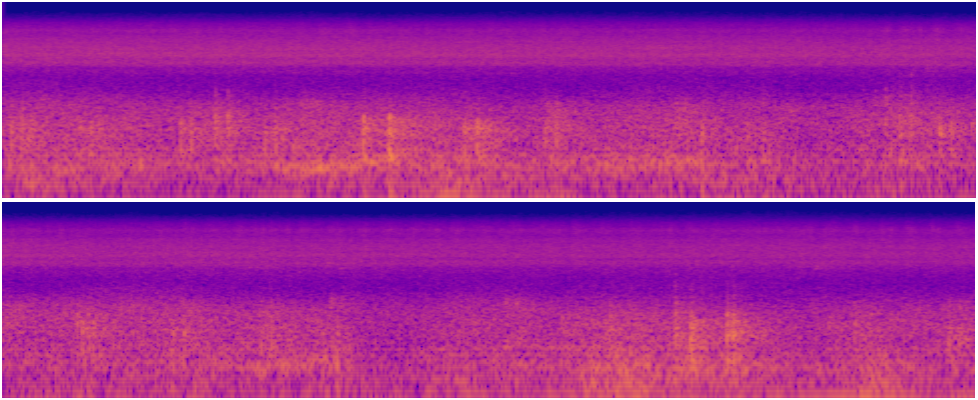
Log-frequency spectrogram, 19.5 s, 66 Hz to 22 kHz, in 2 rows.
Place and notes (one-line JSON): {"title": "Zhongli Dist., Taoyuan City - traffic sound", "date": "2017-07-28 07:03:00", "description": "Cicada cry, traffic sound, Under the highway, Zoom H2n MS+ XY", "latitude": "24.97", "longitude": "121.22", "altitude": "121", "timezone": "Asia/Taipei"}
